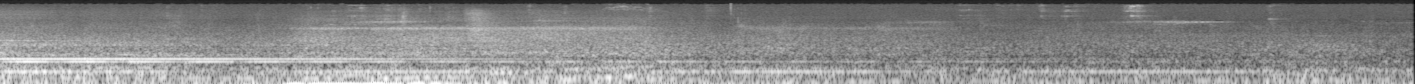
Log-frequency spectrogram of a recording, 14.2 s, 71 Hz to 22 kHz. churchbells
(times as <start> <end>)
0.0 4.9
